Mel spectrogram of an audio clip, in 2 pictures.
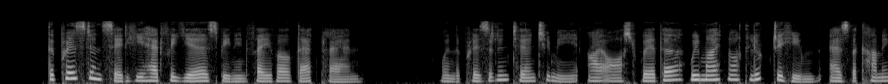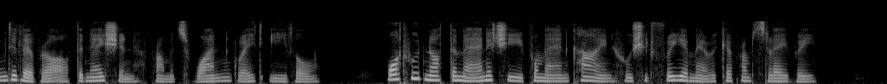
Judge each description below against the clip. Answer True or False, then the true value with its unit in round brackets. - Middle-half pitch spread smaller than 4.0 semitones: False (5.1 semitones)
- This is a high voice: False (155 Hz)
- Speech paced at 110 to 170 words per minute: False (180 wpm)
